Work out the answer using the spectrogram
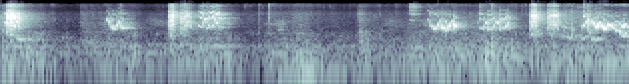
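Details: Budgerigars giving separate bursts of shrill, scratchy chirps with short silent gaps between them.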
